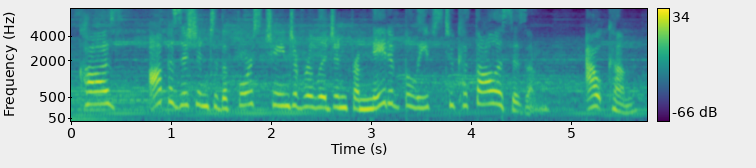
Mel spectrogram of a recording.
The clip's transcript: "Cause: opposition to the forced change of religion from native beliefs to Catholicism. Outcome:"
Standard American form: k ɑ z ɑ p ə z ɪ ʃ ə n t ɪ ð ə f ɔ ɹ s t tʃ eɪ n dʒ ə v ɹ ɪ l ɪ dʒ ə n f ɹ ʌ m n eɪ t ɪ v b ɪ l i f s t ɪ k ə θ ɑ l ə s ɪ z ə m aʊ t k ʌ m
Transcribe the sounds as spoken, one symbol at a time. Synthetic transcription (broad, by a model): k ɑ z ɑ p ə z ɪ ʃ ə n t ɪ ð ə f ɔ ɹ s tʃ eɪ n dʒ ə v ɹ ɪ l ɪ dʒ ə n f ɹ ʌ m n eɪ t ɪ v b ɪ l i f s t ɪ k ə θ ɑ l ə s ɪ z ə m aʊ t k ʌ m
